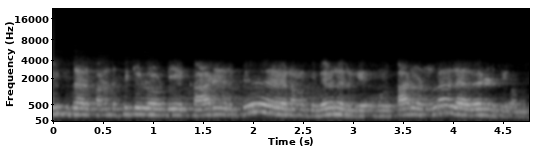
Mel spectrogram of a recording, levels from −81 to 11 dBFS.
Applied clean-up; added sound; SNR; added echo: neural separator model SepFormer DNS4.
